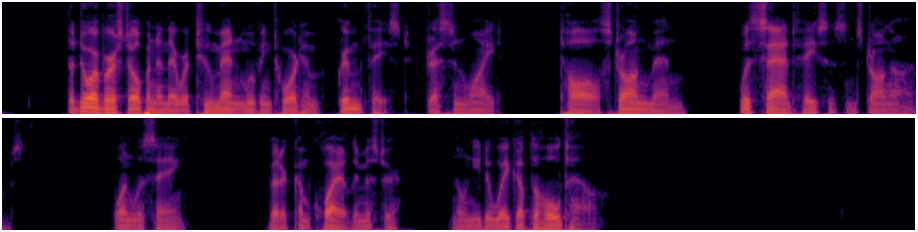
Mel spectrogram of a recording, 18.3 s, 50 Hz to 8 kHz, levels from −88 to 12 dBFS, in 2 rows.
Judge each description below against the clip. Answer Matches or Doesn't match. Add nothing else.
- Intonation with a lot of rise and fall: Doesn't match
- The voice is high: Doesn't match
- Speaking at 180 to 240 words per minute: Doesn't match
